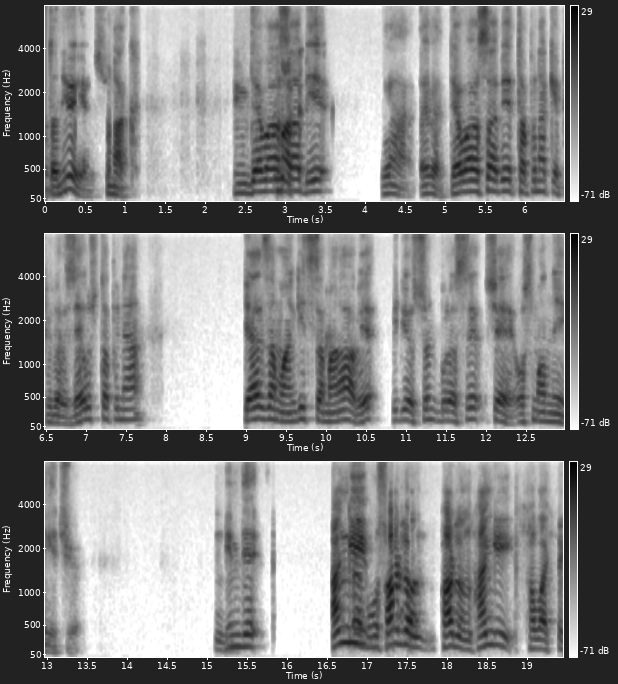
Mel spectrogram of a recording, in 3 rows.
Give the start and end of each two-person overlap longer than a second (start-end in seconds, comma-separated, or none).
none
